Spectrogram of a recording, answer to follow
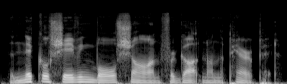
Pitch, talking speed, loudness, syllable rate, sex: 95 Hz, 165 wpm, -17 LUFS, 6.2 syllables/s, male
